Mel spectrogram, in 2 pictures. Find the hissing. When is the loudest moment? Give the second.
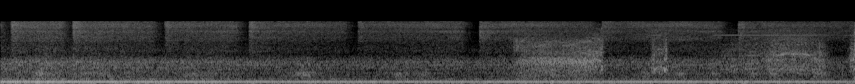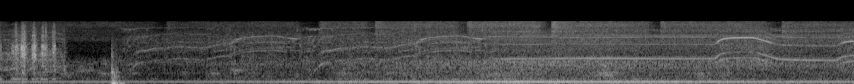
14 s.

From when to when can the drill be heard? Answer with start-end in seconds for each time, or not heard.
5.1-17.0.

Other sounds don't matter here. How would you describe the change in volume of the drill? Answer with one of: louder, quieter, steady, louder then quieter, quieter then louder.
louder.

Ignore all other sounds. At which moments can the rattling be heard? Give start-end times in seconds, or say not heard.
8.5-9.2.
